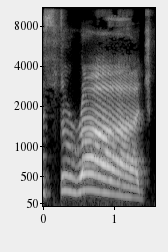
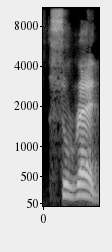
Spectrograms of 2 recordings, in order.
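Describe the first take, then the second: First: The name is said to rhyme with garage. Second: The name is said not rhyming with garage. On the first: The speaker calls it wrong. "they made a rhyme out of my name" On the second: The speaker calls it right. "it's Suraj"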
